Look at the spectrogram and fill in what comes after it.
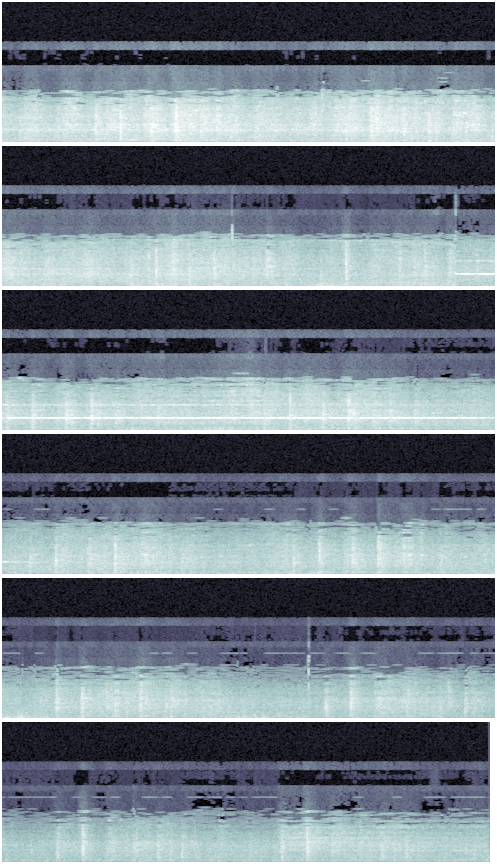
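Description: A long manifest freight train rolling past, its wheels clacking steadily over the rail joints. From about a third of the way in, for some five seconds, a wheel flange squeals in one steady high tone on the spiral's curve.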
